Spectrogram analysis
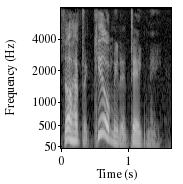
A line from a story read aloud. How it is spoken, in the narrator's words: Roe thumped his chest and exclaimed to reporters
